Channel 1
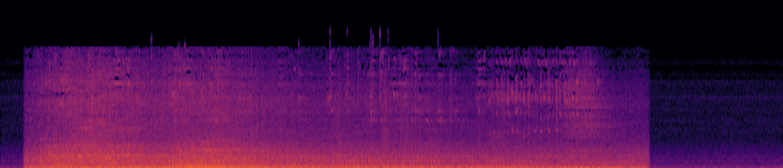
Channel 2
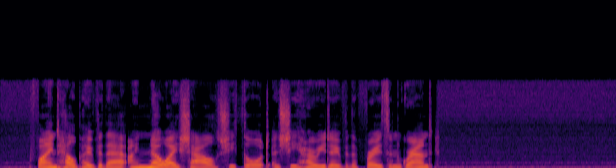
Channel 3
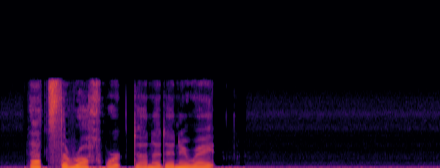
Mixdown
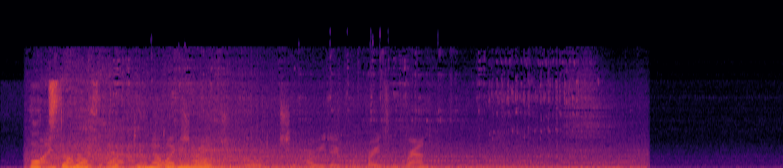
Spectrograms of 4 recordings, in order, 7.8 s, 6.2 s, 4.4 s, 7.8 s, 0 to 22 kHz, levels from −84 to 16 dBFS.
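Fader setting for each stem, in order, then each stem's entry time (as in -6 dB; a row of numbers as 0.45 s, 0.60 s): -5.0 dB, -6.5 dB, -1.0 dB; 0.00 s, 0.00 s, 0.00 s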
